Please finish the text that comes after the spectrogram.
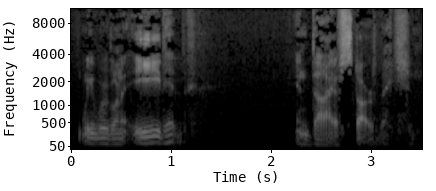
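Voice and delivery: a starving widow's quiet resignation; despairing widow. Acted. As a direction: give up hope softly, fading out.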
